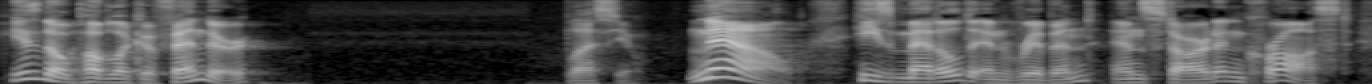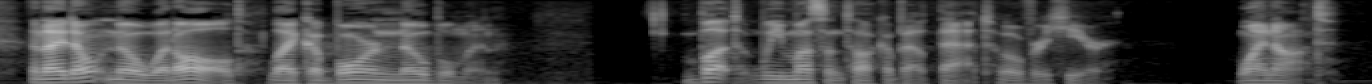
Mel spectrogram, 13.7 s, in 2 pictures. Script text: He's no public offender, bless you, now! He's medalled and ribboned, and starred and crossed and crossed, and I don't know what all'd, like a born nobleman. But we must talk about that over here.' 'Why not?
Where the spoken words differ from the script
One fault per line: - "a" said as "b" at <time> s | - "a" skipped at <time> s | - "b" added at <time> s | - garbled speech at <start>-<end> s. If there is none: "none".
- "crossed and" skipped at 7.1 s
- "must" said as "mustn't" at 10.8 s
